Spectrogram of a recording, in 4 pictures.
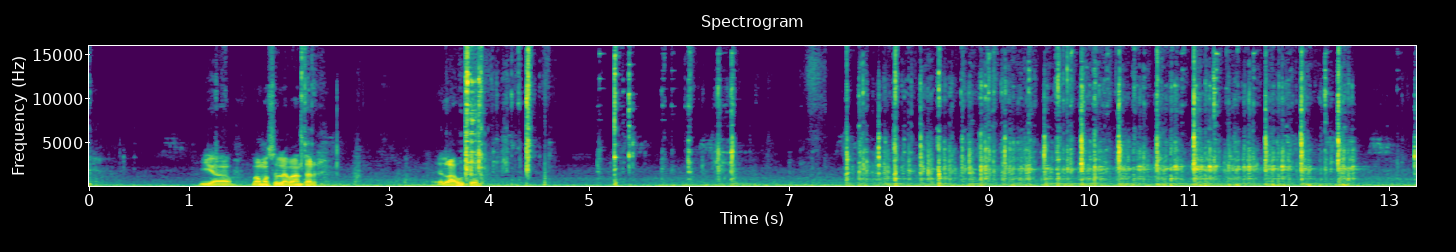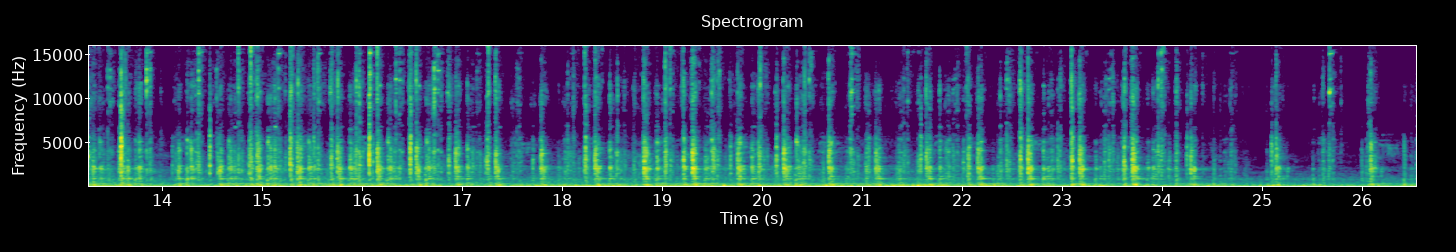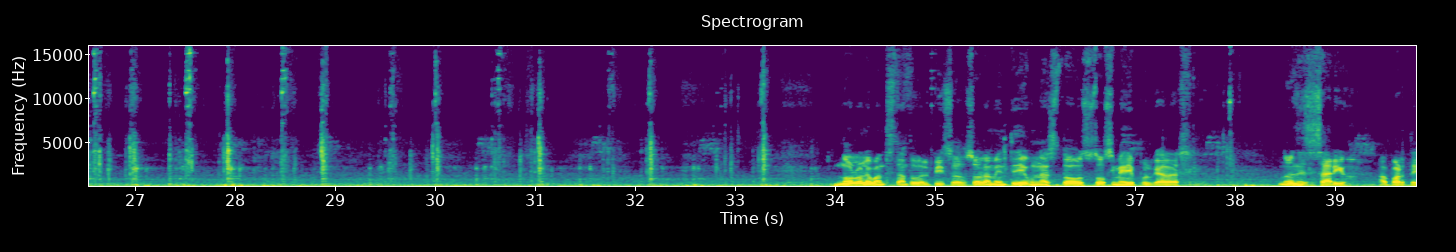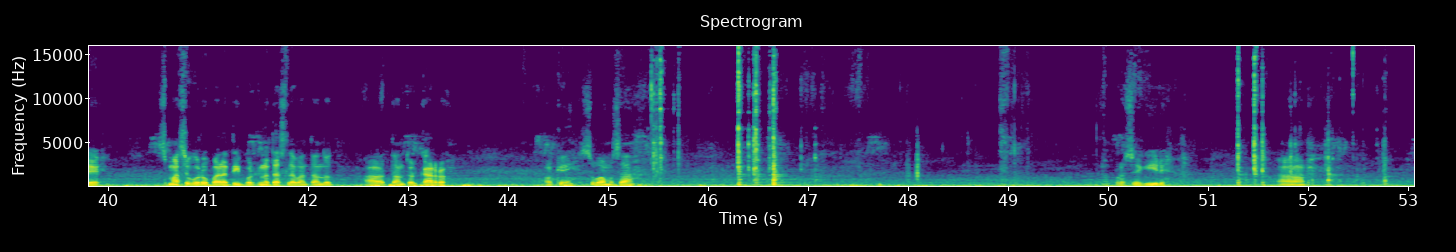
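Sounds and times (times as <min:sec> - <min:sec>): car jack ratcheting: 0:03.6 - 0:36.2, 0:45.0 - 0:47.2, 0:50.4 - 0:53.0.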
